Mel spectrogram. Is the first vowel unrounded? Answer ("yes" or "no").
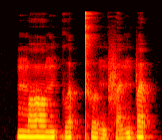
no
